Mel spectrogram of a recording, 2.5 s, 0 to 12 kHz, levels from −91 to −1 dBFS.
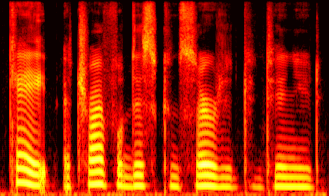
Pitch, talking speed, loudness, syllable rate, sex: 175 Hz, 120 wpm, -18 LUFS, 4.9 syllables/s, female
